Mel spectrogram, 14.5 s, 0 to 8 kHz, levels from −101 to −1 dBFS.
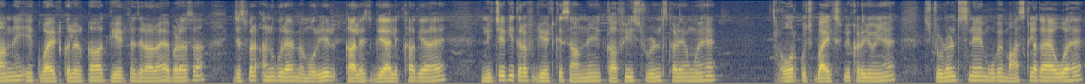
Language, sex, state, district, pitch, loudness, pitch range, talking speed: Hindi, male, Bihar, Gaya, 130 Hz, -20 LUFS, 125-140 Hz, 190 wpm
